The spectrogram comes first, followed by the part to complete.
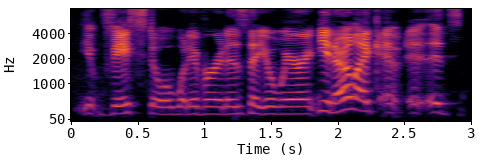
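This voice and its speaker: A woman's voice: mid-range voice, fast, fairly bright tone, no echo, studio quality. A woman with a New Zealand accent, improvising scene descriptions as game master in a loose, conversational way. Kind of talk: improvised tabletop game narration.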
